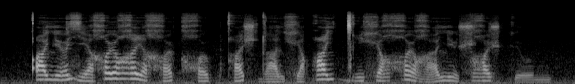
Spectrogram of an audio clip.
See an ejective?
yes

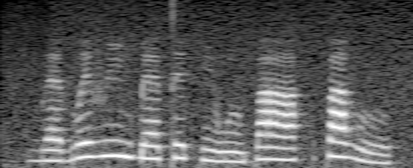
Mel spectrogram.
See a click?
no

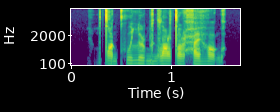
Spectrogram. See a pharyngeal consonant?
yes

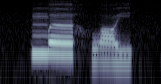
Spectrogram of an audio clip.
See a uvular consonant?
no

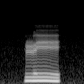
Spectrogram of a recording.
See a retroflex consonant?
yes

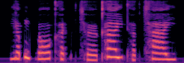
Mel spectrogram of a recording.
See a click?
no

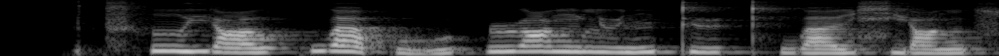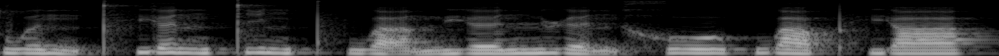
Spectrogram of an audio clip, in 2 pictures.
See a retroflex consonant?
yes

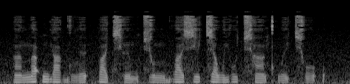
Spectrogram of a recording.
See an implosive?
no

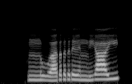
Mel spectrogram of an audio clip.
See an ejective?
no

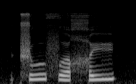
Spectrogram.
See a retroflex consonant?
yes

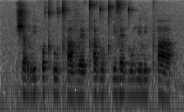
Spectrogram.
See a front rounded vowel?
no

